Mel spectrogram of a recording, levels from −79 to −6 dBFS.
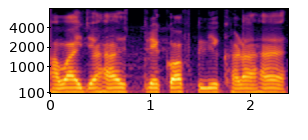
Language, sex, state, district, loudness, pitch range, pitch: Hindi, male, Jharkhand, Ranchi, -16 LUFS, 135-140 Hz, 135 Hz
